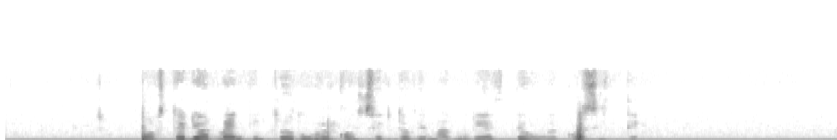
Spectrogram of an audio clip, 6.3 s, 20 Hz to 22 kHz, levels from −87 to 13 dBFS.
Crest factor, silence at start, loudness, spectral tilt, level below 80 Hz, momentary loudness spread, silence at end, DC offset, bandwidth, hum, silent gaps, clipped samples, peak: 26 dB; 0.05 s; -42 LUFS; -6 dB/octave; -54 dBFS; 21 LU; 0 s; under 0.1%; 11.5 kHz; 60 Hz at -55 dBFS; none; under 0.1%; -16 dBFS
